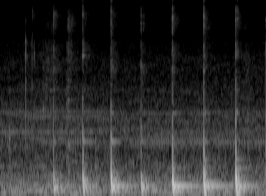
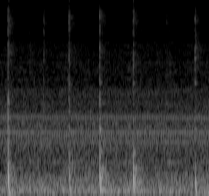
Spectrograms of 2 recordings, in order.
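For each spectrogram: First: cedar soundboard, rings resonantly. Second: dense hardwood ukulele back, low resonance.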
